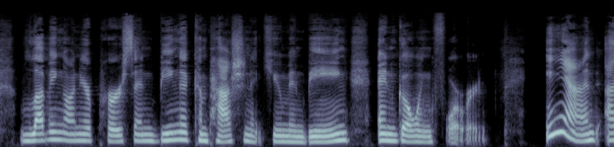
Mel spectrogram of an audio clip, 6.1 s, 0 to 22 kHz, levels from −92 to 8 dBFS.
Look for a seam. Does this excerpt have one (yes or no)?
no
